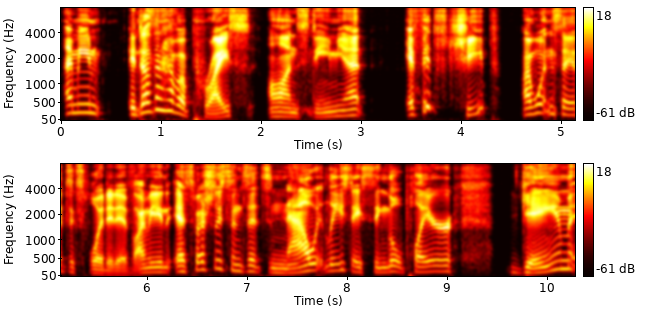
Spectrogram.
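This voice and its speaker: Clear-voiced man rambling through casual reaction commentary. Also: mid-range voice, a bit bright, no room sound, studio quality. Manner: rambling, thinking aloud, conversational. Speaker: streamer and reaction video host.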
